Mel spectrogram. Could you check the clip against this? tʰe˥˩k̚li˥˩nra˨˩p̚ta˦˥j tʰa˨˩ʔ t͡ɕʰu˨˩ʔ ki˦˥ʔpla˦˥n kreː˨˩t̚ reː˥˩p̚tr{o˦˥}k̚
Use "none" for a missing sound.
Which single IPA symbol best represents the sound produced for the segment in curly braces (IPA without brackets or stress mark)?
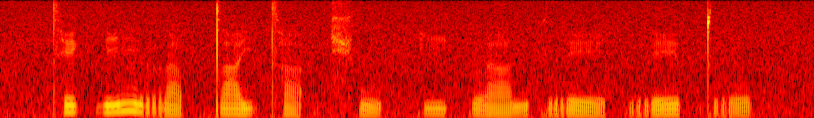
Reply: o˦˥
